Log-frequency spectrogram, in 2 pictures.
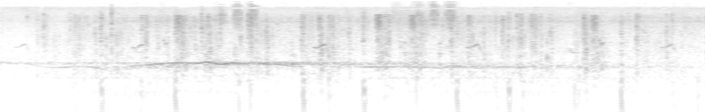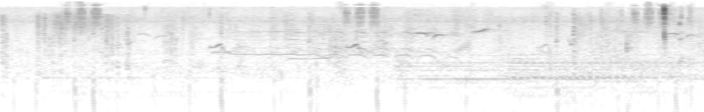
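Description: Horses in the Red Dead Redemption video game, in all-black, all-brown and all-white coats, trot with steady clip-clopping hooves and an occasional whinny over continuous game ambience.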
